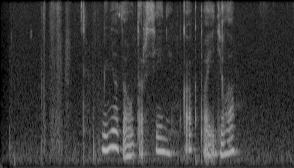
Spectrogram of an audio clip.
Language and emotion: Russian, sad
